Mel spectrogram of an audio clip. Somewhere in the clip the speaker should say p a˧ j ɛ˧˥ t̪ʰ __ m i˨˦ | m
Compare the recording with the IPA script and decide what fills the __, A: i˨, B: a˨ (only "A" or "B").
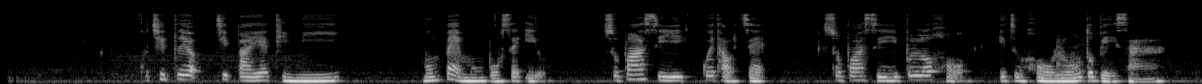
A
